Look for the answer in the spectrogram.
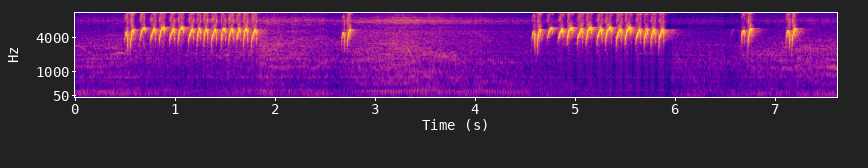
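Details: Pied bushchat singing hard, meant to restore song in stressed or quiet birds: two long runs of rapid high chirps, each over a second, with scattered single chirps between, against a faint low rumble.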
